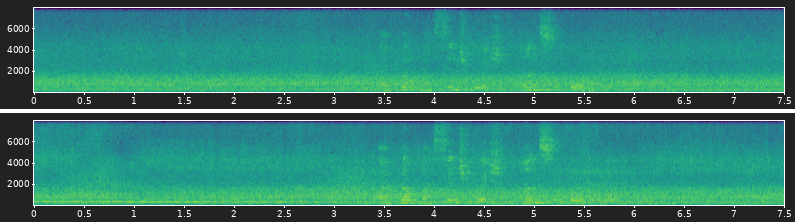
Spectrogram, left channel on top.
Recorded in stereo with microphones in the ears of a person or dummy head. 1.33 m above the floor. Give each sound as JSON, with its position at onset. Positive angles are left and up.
{"t": 3.4, "sound": "a woman speaking", "side_deg": -10, "distance_m": 8.0}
